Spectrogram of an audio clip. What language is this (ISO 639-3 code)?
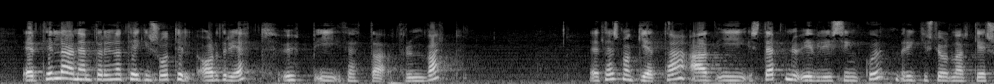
isl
